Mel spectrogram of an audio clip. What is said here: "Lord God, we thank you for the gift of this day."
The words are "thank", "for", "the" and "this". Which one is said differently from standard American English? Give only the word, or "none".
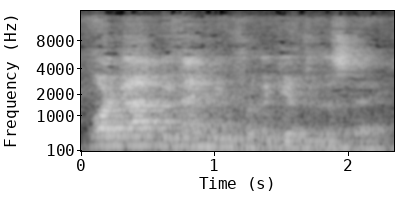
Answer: none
